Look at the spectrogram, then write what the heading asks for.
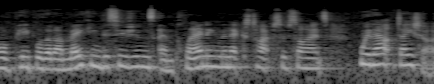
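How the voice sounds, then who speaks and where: A woman speaks with a fairly high pitch and ordinary pitch variation. Her voice is somewhat breathy, with audible room echo. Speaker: research fellow. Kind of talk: conference talk.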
